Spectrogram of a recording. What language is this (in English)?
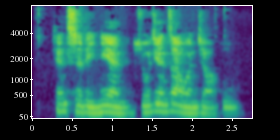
Chinese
